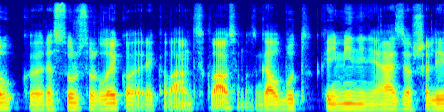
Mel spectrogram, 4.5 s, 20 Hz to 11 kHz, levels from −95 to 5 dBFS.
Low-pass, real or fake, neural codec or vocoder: 9.9 kHz; real; none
